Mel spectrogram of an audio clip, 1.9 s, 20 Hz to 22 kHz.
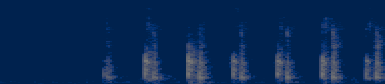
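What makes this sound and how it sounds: Seven quick knuckle knocks on a five-piece stained wooden pumpkin cutout bought at a farmer's market in West Virginia. Each knock is short and dry, centered in the midrange around 1 kHz, with almost no low end and a very fast decay. The hollow knocking confirms the cutout is made of wood.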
